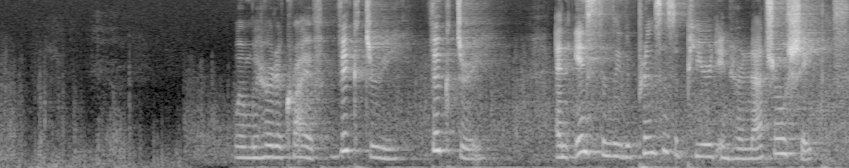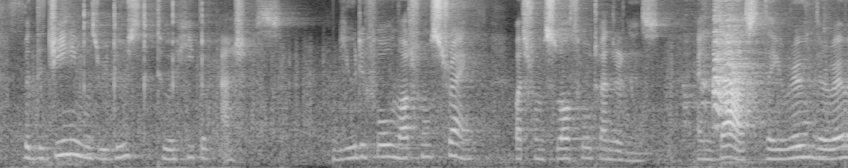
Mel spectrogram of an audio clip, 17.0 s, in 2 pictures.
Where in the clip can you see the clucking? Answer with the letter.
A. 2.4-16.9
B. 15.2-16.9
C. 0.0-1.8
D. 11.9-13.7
B.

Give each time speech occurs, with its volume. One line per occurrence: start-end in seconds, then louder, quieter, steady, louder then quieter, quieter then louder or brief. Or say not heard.
2.4-16.9 steady.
